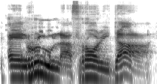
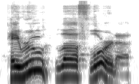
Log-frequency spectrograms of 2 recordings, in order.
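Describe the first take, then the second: First: It is said in a Spanish-style Latino accent. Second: It is said in a rural American Southern accent. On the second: "That's the hillbilly way I say it"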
